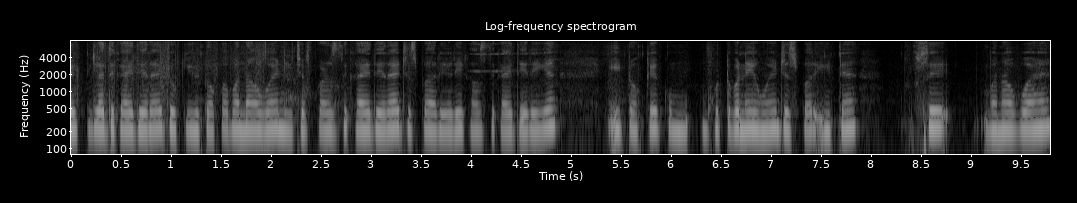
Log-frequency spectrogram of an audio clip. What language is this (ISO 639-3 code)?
hin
